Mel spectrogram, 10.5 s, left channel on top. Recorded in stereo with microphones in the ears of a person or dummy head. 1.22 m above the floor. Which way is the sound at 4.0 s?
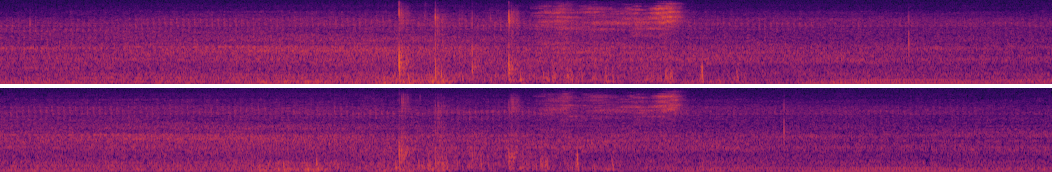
50° left (ahead or behind).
